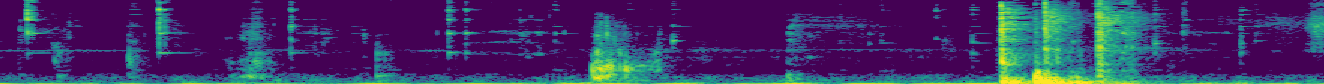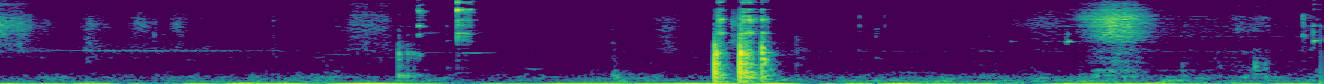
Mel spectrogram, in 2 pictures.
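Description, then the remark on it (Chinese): Small ceramic sake cups clink together in a toast over sake and salmon, with one bright double clink in the middle and another later, surrounded by light taps and clatter over a low background hum; no one speaks. “一口三文鱼，一口清酒，这样才是绝配。来，干杯！”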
